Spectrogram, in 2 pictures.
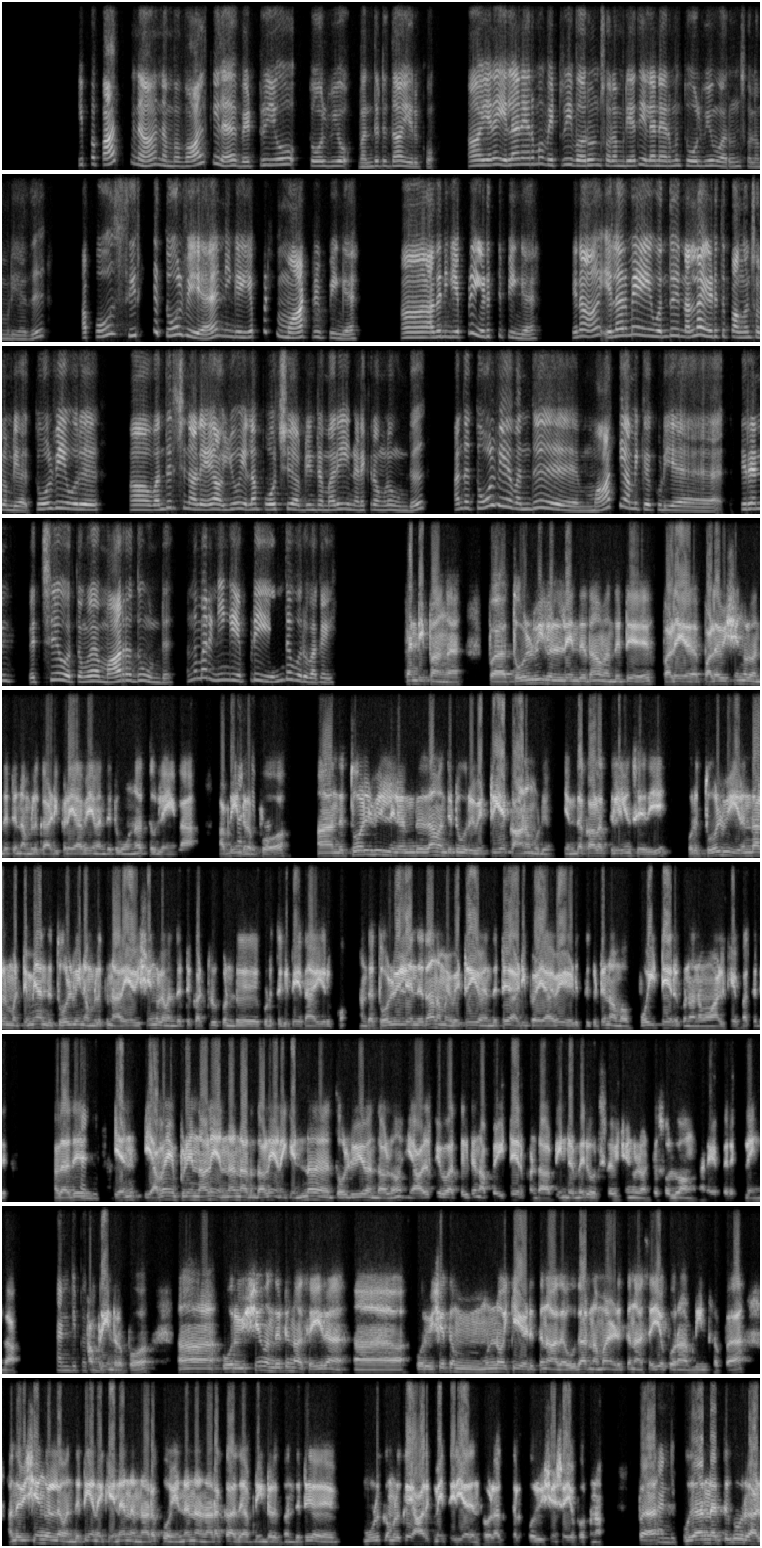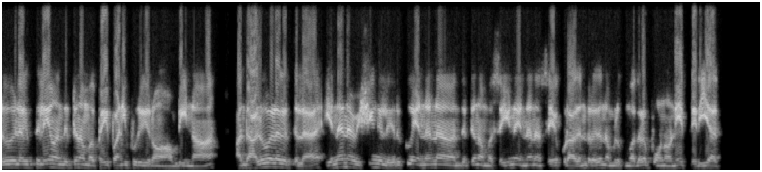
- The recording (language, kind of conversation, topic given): Tamil, podcast, சிறிய தோல்விகள் உன்னை எப்படி மாற்றின?
- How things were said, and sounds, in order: "மாற்றியிருப்பீங்க?" said as "மாற்றுப்பீங்க?"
